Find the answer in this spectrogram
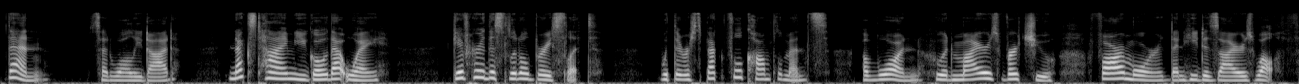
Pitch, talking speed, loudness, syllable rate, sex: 225 Hz, 140 wpm, -17 LUFS, 4.3 syllables/s, female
